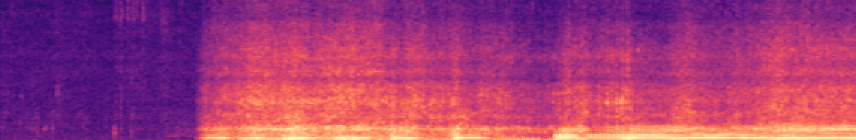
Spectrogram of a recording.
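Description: Near silence for about a second, then abruptly an enduro dirt bike's engine running loud and close, revving up and down and then holding a steadier pitch.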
